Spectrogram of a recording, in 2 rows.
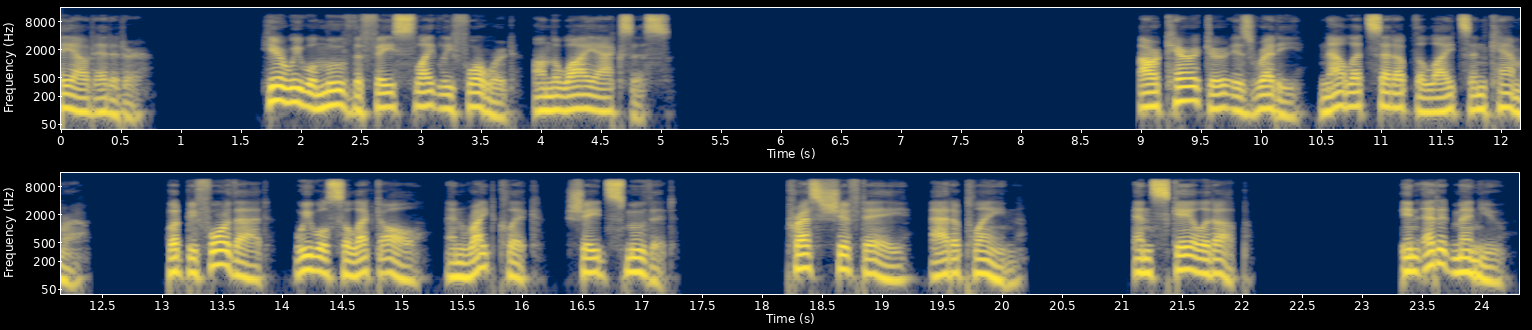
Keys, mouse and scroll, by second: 0.0 click, 0.6-1.0 scroll down 2, 1.0-2.1 shift+middle drag, 2.1-2.4 scroll up 3, 2.4 g, 7.7 KP_1, 8.6 click, 8.9-9.2 scroll down 2, 9.2 scroll up 2, 14.6 a, 17.0-17.7 right drag, 17.7 ctrl+z, 20.4 shift+a, 21.1 s, 22.8 click, 24.0 Tab.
